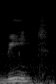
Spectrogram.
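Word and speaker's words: Vite: way if you've noticed i've changed to using the correct pronunciation veet since it's french i guess or italian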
